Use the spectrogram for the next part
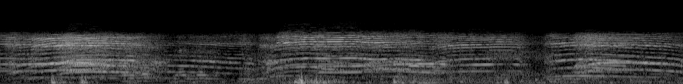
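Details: Merino sheep in a flock for sale from Hungary, viewed by a buyer from Turkey: three long, quavering, nasal bleats, each lasting about two seconds with a short gap between them, with faint background voices.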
